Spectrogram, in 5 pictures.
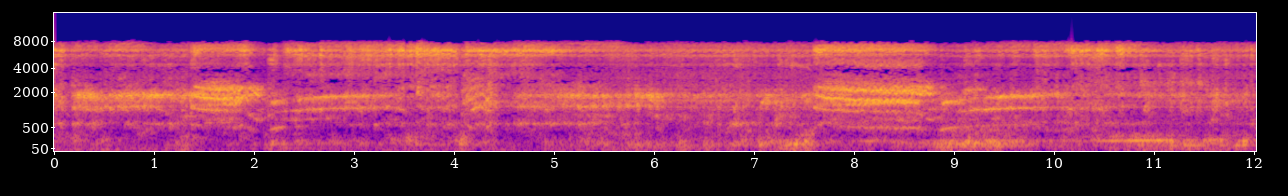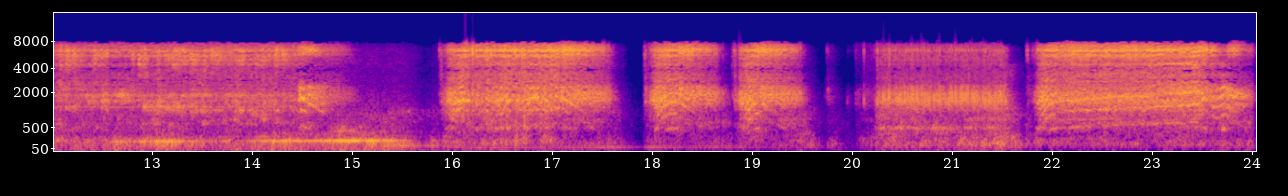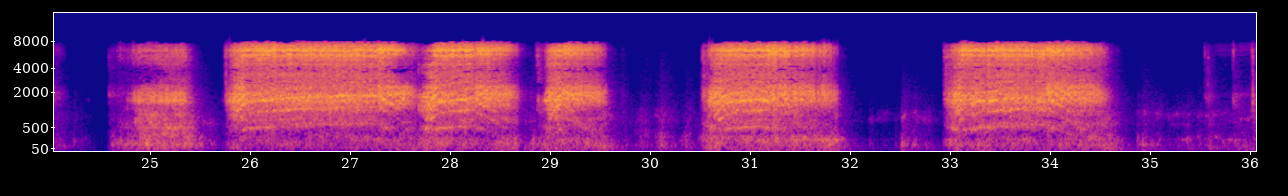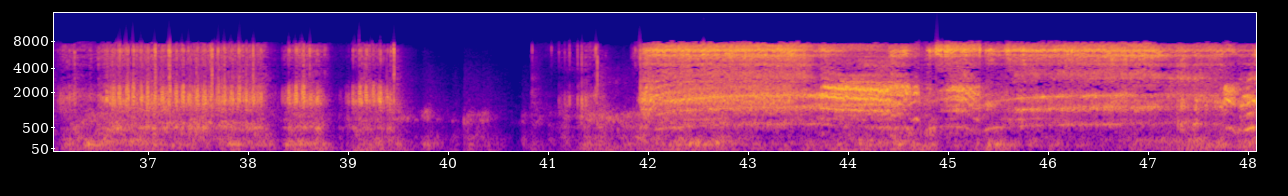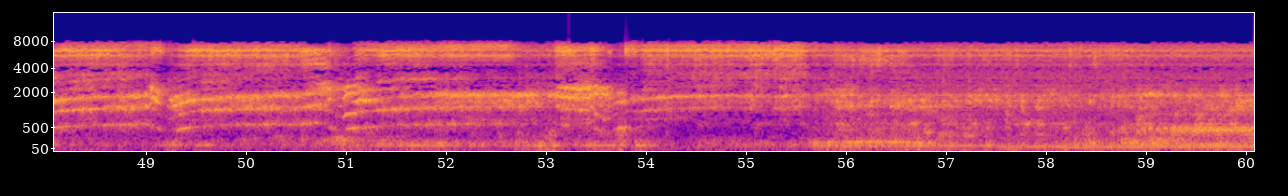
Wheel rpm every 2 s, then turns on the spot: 160, 150, 160, 160, 140, 160, 160, 50, 70, 10, 30, 110, 30, 110, 30, 50, 60, 10, 20, 10, 20, 150, 140, 150, 140, 150, 150, 160, 160, 160.
36-40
